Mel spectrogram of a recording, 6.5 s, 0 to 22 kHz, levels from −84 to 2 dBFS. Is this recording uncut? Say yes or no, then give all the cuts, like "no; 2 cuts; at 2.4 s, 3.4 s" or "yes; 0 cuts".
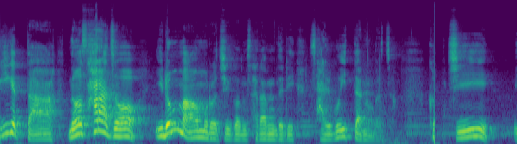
no; 1 cut; at 5.3 s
